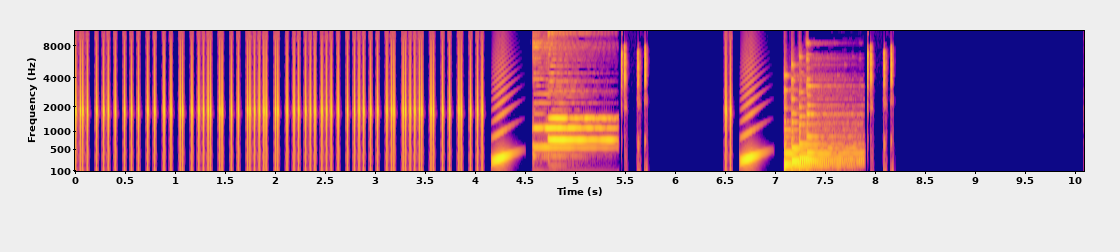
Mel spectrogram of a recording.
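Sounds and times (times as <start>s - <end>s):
bright descending chime: 4.6s - 5.4s, 7.1s - 7.9s
click: 7.9s - 8.2s.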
